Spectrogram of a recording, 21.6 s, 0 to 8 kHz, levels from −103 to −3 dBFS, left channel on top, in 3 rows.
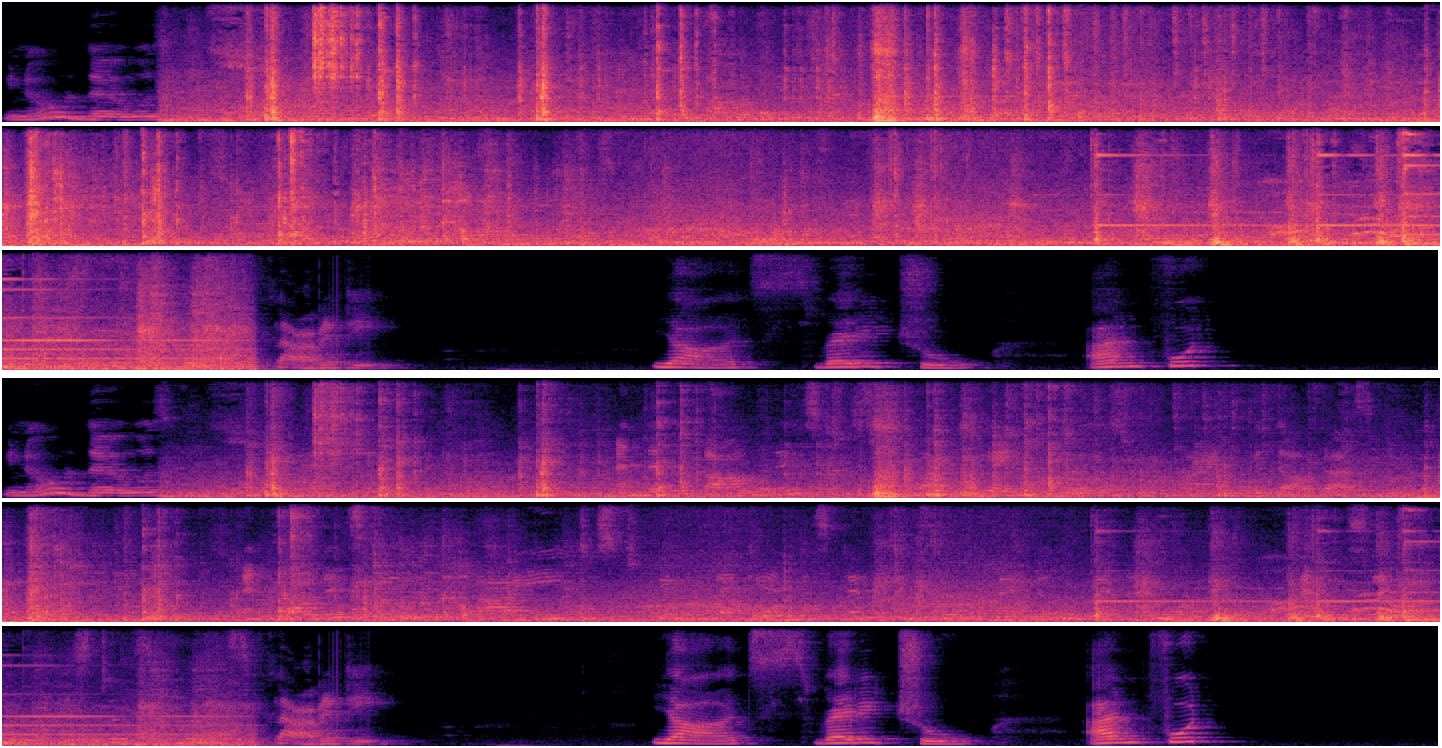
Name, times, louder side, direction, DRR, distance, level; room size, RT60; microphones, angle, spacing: voice 1, 0.0-2.6 3.0-7.6 8.4-13.4 13.7-16.3, right 1 dB, 15° right, 0.8 m, -45 dB
sound 1, 0.8-15.7, left 6 dB, 85° left, 0.6 m, -32 dB
sound 2, 1.6-15.4, left 3 dB, 40° left, 1.0 m, -46 dB
voice 2, 17.6-19.2 19.8-20.4, right 4 dB, 90° right, 0.8 m, -42 dB
14.0 x 6.7 x 2.9 m
head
